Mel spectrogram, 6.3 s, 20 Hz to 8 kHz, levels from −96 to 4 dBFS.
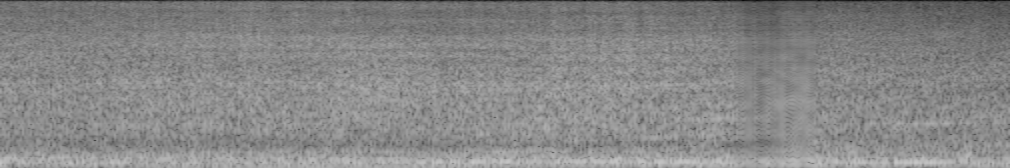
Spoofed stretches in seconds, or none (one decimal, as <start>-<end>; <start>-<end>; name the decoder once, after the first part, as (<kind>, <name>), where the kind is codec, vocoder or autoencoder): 4.6-5.1 (vocoder, Vocos)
